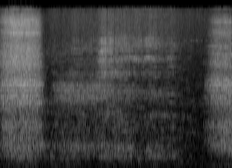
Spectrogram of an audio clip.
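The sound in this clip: A person breathes in deeply during a guided family-focused meditation. Airy, rushing breath noise is loud at the start, drops to a faint hiss, then swells again at the end.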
